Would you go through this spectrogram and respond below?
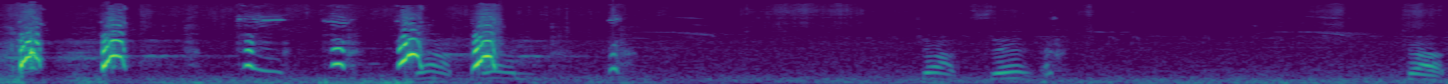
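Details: Eleven-month-old Samoyed in board-and-train, a dog that likes to pull on the leash, gives a run of high, harmonic whining yelps, several packed into the first two and a half seconds, then a few more after a quiet pause.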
